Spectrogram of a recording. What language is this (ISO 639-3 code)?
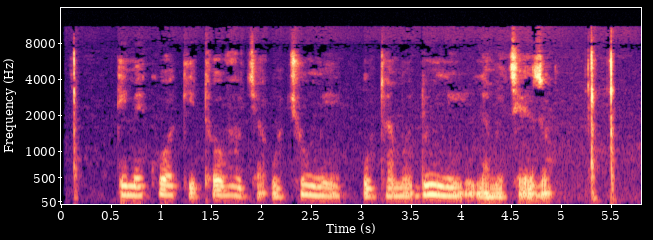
swa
